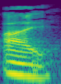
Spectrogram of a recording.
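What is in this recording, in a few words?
"I", Nigerian Pidgin, male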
